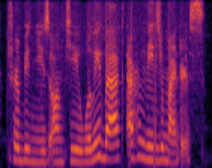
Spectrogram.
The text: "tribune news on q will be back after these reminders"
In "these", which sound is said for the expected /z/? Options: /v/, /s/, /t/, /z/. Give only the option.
/z/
